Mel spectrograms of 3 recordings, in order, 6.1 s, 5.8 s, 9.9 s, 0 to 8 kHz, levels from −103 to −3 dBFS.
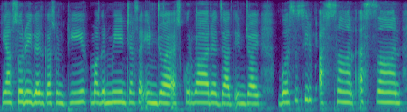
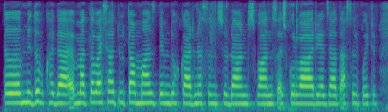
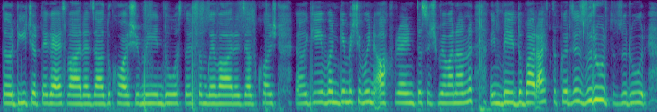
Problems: background sounds at intervals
